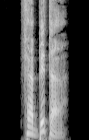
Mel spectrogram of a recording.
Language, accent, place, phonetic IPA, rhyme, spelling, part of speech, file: German, Germany, Berlin, [fɛɐ̯ˈbɪtɐ], -ɪtɐ, verbitter, verb, De-verbitter.ogg
- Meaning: inflection of verbittern: 1. first-person singular present 2. singular imperative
